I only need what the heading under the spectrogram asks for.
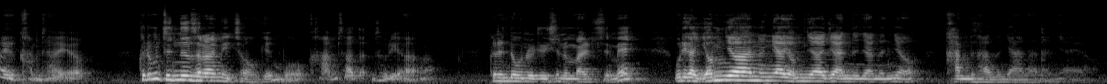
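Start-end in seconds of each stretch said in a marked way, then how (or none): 0.0-0.9 annoyed, begrudging, irritated, breathy, half-whispered mutter. Showing how someone thanks a person reluctantly, with irritated, grudging thanks. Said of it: "짜증 섞인 말로".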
